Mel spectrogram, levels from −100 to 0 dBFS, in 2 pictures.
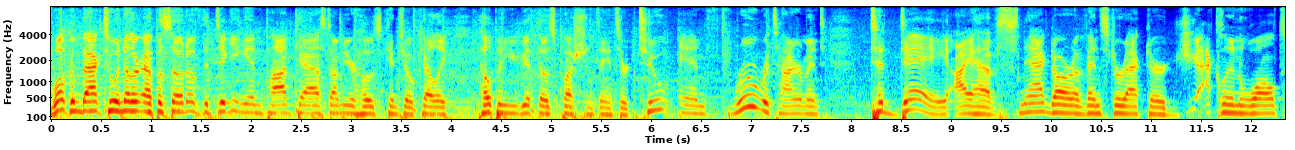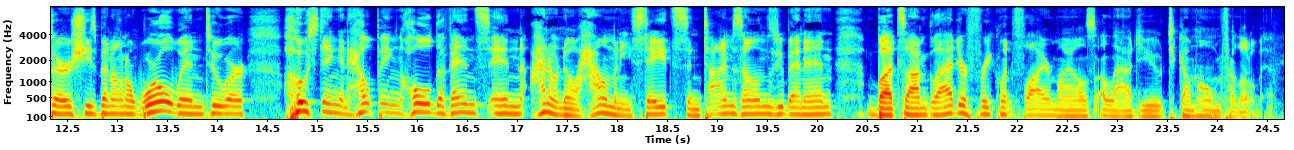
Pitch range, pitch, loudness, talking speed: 135-165 Hz, 150 Hz, -21 LUFS, 180 wpm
